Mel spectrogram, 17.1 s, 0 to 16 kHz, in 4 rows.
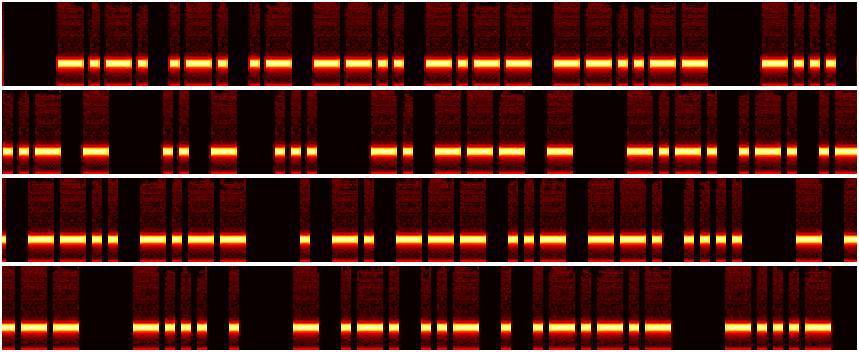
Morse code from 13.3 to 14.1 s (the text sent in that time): BE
